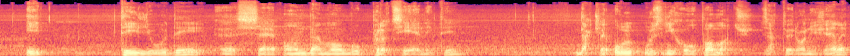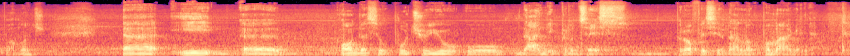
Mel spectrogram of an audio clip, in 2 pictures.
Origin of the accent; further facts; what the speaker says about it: Croatia; bar kod nas u Hrvatskoj, govori o tome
